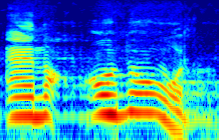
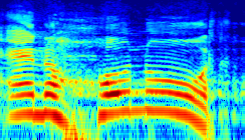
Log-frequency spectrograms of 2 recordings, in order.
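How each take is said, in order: First: Honor is said with no h sound at the start. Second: Honor is said with an h sound at the start. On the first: The speaker calls it right. "tapi en honor" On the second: The speaker calls it wrong. "Bukan en honor, ya, bukan h"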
